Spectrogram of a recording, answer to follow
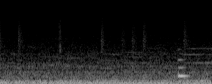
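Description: Low, steady hum of a Volvo's engine and running gear heard from inside the cabin as the car creeps into its parking space under automatic park assist, with a few faint clicks.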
